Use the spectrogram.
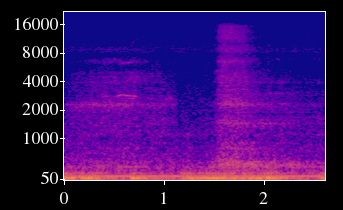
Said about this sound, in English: And we just continue to breathe, breathing into gratitude for this moment, for this time.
